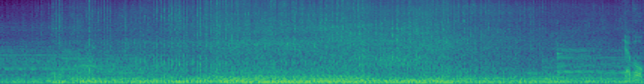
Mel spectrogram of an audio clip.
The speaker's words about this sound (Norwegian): av et drønn fra motorsykler som forlot gårdsplassen under meg.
